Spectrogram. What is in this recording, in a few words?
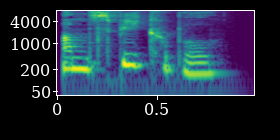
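"unspeakable", British English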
